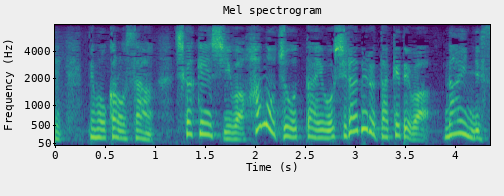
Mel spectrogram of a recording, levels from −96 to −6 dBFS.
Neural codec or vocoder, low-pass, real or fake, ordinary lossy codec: none; none; real; none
